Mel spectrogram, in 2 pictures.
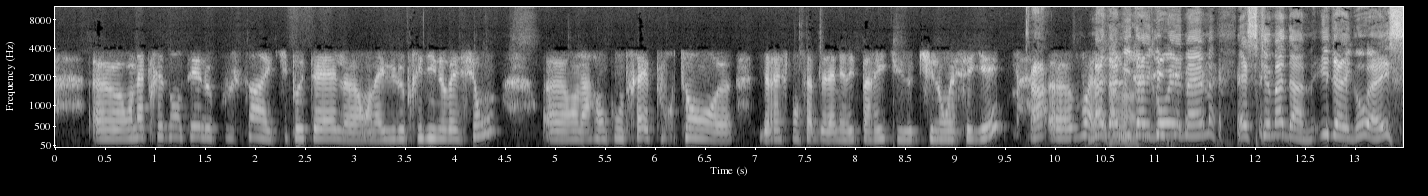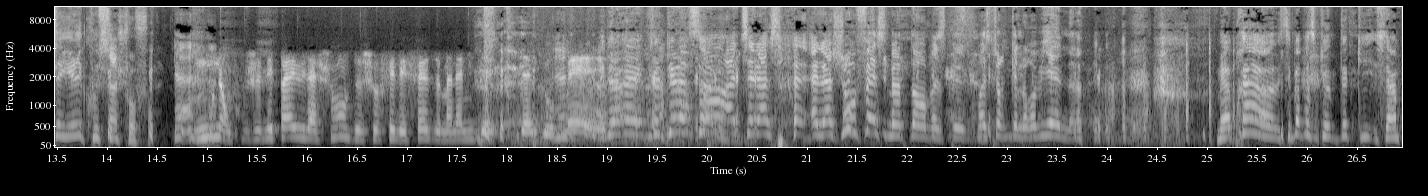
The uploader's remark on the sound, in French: Les Grosses Têtes ont eu au téléphone ce 4 janvier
